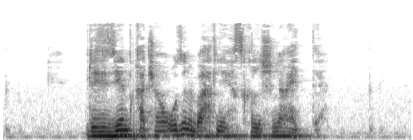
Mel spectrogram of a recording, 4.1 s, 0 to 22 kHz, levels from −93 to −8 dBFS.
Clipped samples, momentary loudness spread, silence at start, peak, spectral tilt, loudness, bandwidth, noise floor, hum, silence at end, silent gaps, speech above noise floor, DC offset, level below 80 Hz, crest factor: under 0.1%; 13 LU; 0.85 s; -6 dBFS; -7.5 dB/octave; -24 LUFS; 11 kHz; -61 dBFS; none; 0.9 s; none; 38 dB; under 0.1%; -52 dBFS; 18 dB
